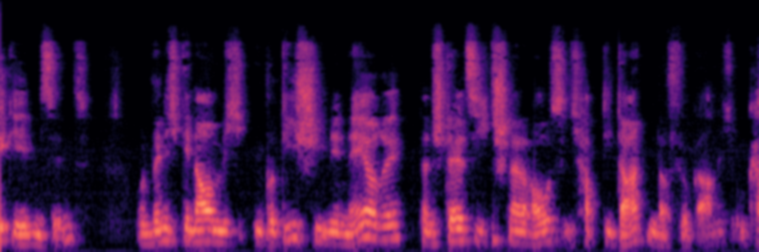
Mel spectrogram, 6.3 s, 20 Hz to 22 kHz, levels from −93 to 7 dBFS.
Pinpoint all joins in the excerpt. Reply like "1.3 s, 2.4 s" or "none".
3.4 s, 4.1 s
